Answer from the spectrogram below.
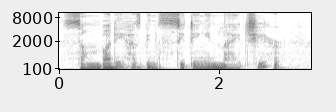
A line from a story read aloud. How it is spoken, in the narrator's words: said the middle bear in her middle voice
